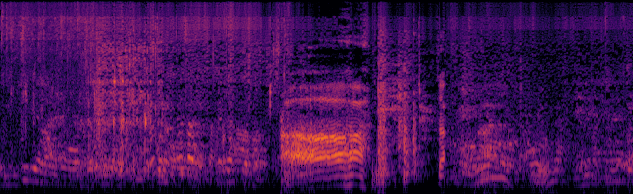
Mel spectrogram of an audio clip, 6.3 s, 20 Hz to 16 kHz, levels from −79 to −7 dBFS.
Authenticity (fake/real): fake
